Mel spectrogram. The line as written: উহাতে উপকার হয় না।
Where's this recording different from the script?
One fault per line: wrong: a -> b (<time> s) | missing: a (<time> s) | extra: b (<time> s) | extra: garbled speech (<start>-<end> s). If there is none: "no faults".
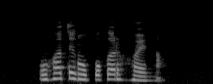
no faults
